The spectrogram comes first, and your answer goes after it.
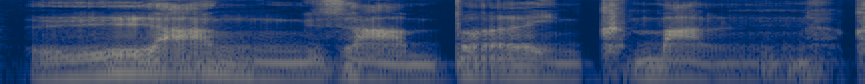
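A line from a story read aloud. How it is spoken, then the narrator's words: Male growl. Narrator (German): knurrte er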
